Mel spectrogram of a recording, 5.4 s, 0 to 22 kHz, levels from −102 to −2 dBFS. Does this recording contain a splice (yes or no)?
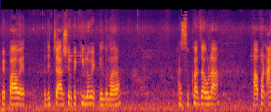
no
